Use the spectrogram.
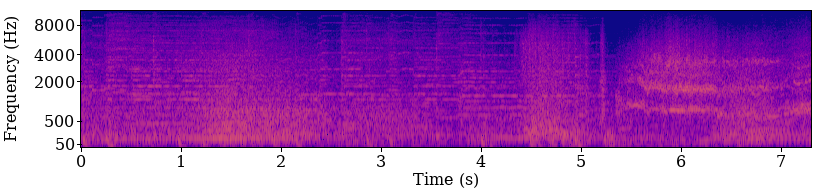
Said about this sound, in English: Again, more wonderful car stunts and all arranged by Rémy Julien. Rémy Julien and his team, I think, are some of the best in the world for car stunts.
